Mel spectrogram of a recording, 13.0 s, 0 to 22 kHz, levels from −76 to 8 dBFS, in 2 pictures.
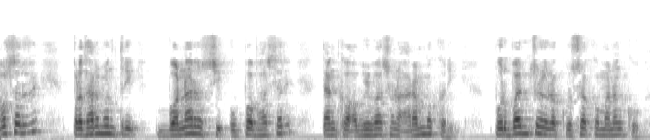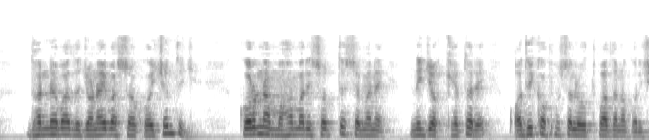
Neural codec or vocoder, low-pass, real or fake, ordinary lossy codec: none; none; real; none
